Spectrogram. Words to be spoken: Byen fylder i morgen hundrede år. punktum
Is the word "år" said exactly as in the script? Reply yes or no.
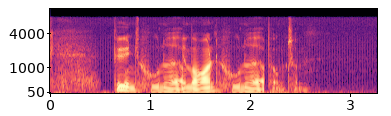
no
